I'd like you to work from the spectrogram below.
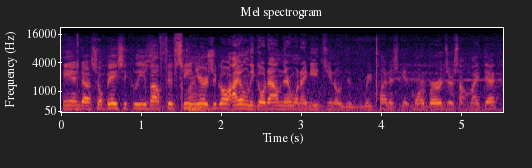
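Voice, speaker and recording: A man's voice: a little high, fairly even intonation, very fast. A man telling folksy stories to visitors while giving an outdoor tour of his animal ranch, chatty and full of "okay?" asides. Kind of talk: casual storytelling to visitors. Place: outdoors on a ranch near a barn.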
